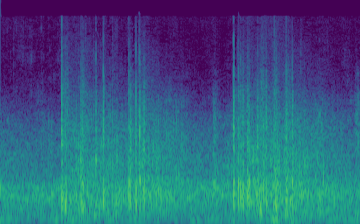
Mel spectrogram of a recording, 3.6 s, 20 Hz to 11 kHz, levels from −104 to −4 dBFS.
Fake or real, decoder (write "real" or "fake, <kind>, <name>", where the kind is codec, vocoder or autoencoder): real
